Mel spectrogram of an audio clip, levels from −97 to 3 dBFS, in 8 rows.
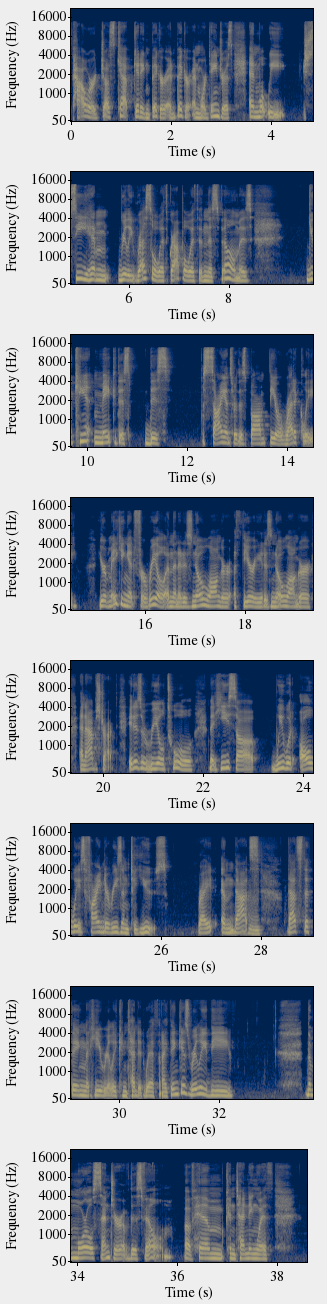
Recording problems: squashed, flat; somewhat

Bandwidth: 13.5 kHz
